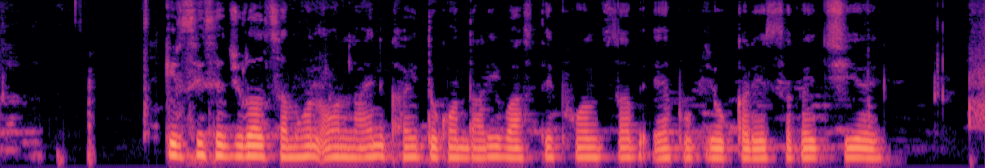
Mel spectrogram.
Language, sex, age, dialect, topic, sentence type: Maithili, male, 18-24, Angika, agriculture, question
